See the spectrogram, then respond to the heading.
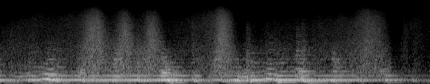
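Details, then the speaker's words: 1978 Becker car radio demonstration: music washes out under repeated hissy swooshes about twice a second, an obstacle between station and antenna, typical in weak-reception fringe areas; FM reception dropout noise from obstruction. "peut signifier qu'un obstacle naturel ou artificiel s'interpose entre la trajectoire du signal émis par la station radiophonique et votre antenne autoradio ce genre de parasites se manifeste la plupart du temps dans les zones limite de faible réception"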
